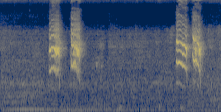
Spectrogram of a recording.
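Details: A grey-cheeked bulbul that serves as a song tutor for other birds gives two pairs of loud, raspy, sharp notes separated by a short pause.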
